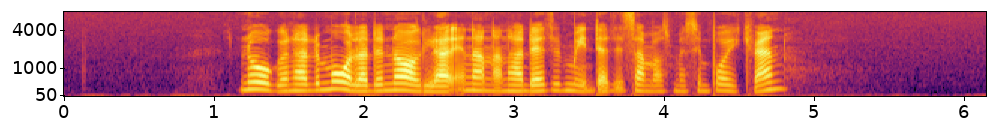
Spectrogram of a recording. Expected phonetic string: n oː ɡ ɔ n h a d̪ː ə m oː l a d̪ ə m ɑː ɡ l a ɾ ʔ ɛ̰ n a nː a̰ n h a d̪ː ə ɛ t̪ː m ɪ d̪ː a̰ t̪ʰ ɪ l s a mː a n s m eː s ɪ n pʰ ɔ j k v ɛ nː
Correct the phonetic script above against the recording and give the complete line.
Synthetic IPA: n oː ɡ ɔ n h a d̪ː ə m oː l a d̪ ə n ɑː ɡ l a ɾ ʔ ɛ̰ n a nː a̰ n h a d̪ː ə ɛ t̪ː m ɪ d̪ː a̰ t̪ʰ ɪ l s a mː a n s m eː s ɪ n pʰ ɔ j k v ɛ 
